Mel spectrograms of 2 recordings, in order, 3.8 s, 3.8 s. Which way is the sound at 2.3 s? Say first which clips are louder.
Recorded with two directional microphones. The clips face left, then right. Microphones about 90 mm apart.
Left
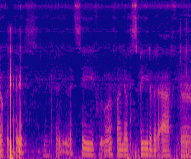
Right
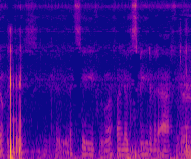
Left 9 dB; 50° left (ahead or behind).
